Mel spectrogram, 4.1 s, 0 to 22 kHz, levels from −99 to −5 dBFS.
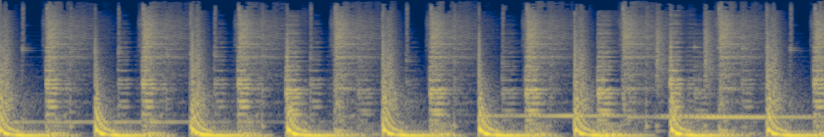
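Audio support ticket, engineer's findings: No audio faults found in the engineer's findings for this ticket.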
